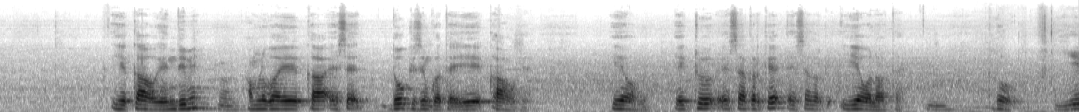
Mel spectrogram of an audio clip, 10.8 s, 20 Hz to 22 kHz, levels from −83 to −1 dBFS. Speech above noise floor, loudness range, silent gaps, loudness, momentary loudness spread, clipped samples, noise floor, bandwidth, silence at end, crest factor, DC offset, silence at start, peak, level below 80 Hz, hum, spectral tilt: 26 dB; 3 LU; none; -16 LUFS; 19 LU; under 0.1%; -42 dBFS; 14.5 kHz; 0 s; 18 dB; under 0.1%; 1.1 s; 0 dBFS; -50 dBFS; none; -7 dB/octave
